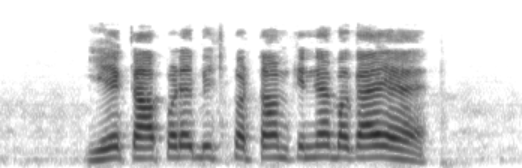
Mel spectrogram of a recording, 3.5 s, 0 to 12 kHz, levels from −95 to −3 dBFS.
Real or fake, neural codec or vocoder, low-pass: fake; codec, 16 kHz, 4 kbps, FreqCodec, larger model; 7.2 kHz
